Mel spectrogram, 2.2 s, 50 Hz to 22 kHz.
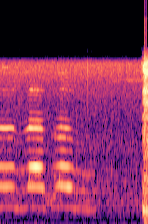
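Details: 7-month-old baby crying, which the caregiver thinks is from hunger: two brief, high-pitched, tonal wails ending in a sharp loud burst.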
